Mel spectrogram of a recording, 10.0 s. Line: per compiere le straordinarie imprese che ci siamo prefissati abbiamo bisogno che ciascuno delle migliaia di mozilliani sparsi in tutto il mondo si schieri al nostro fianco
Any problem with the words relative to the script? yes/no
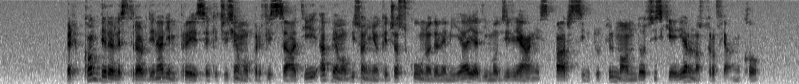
no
